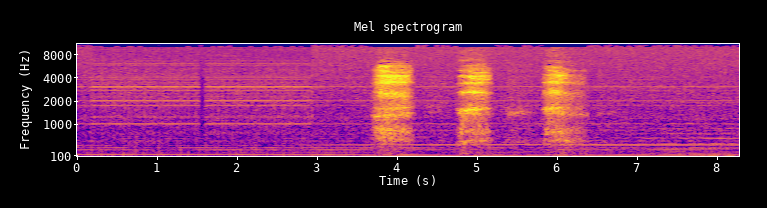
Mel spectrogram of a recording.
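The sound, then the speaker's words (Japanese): Three sharp gasping breaths from someone who has just woken suddenly, each a short, breathy intake, evenly spaced about a second apart over a steady low hum. “急激に目覚めた時に息を吸い込んでしまったため息が乱れている。ドクンドクンと心臓の鼓動も敏感に感じられる。まるで短距離走でも走ったような息切れ。”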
